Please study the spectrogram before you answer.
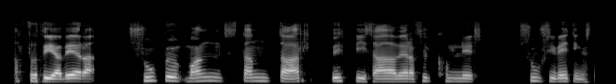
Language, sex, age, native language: Icelandic, male, 20-29, Icelandic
